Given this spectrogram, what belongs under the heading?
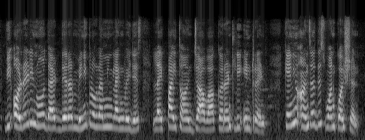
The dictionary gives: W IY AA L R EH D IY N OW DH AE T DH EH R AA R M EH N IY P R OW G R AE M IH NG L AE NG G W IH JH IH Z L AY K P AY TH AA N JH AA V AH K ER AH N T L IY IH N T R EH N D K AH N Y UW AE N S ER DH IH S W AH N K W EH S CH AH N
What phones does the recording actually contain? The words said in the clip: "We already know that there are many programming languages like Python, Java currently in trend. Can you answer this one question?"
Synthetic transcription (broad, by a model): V IY AA L R EH D IY N OW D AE T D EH R AA R M EH N IY P R OW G R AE M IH NG L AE NG G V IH JH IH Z L AY K P AY T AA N JH AA V AH K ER AH N T L IY IH N T R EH N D K AH N Y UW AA N S ER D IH S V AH N K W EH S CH AH N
